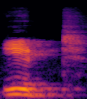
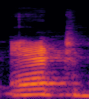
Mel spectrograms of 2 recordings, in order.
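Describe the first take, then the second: First: The vowel sounds like in 'et'. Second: The vowel sounds like in 'at'. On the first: The speaker calls it right. "But এটার উচ্চারণ হবে এট" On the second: The speaker calls it wrong. "অনেকে ভুল করে অ্যাট বলে ফেলে"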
